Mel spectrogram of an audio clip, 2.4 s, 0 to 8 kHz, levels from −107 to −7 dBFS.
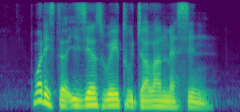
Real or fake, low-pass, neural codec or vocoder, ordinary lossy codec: fake; 7.2 kHz; codec, 24 kHz, 3.1 kbps, DualCodec; none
